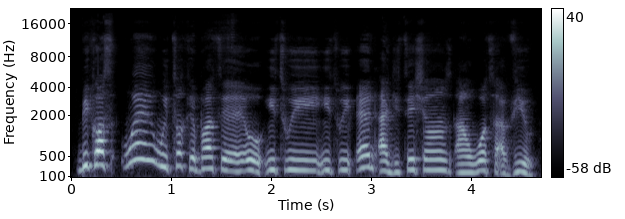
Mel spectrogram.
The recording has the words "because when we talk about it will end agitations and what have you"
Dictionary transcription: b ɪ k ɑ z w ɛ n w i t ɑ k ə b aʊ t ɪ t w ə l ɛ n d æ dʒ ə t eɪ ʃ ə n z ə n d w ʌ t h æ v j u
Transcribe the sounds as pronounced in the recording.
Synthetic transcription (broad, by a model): b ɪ k ɑ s w ɛ n w i t ɑ k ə b aʊ t ɪ t w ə w ɛ n d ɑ dʒ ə t eɪ ʃ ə n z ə n w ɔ t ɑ v j u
